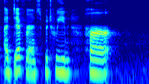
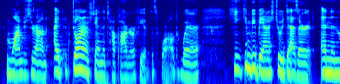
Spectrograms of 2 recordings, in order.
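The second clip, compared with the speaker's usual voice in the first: usual speaking voice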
